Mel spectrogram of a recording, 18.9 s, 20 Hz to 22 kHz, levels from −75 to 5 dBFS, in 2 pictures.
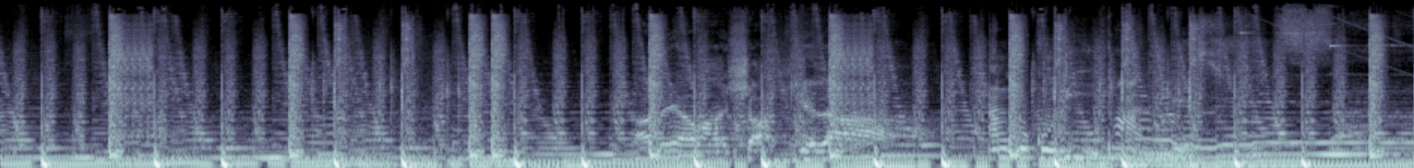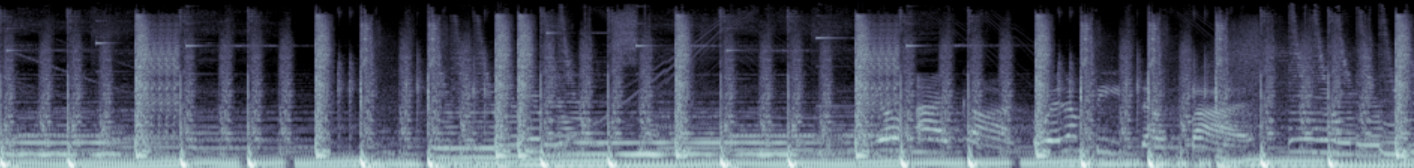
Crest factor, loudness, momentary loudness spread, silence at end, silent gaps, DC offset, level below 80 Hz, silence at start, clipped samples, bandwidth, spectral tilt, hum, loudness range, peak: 10 dB; -12 LUFS; 3 LU; 0 s; none; under 0.1%; -16 dBFS; 0 s; 1%; 19 kHz; -5 dB/octave; none; 1 LU; 0 dBFS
